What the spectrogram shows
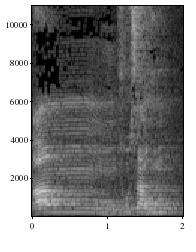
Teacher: Yang terakhir teman-teman ada namanya ikhfa hakiki. Membacanya dengan cara samar-samar atau dengan tambahan eng.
